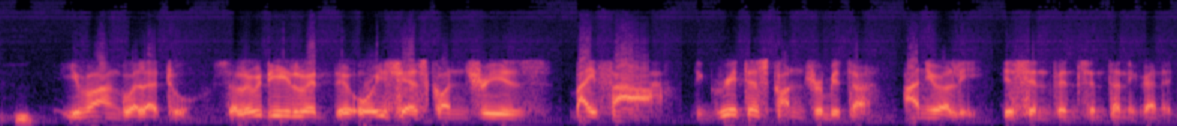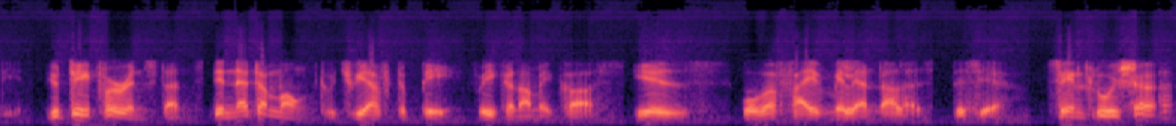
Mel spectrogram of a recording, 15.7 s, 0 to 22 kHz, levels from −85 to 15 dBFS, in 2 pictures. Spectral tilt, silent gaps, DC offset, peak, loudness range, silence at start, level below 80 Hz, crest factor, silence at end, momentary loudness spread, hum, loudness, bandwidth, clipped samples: -5 dB/octave; none; under 0.1%; -2 dBFS; 4 LU; 0.1 s; -58 dBFS; 14 dB; 0.05 s; 9 LU; none; -16 LUFS; 17.5 kHz; under 0.1%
